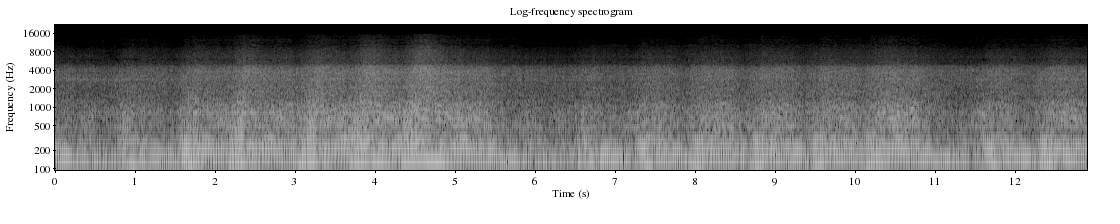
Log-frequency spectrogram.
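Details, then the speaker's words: Suzuki Shogun 125 with shorted CDI, running with the battery removed: small single revs up and down unevenly at about four pulses a second, surging, idle not steady enough. "Coba kita tes lagi nah ini tanpa aki jadi nyala teman-teman cuman lansamnya kurang"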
